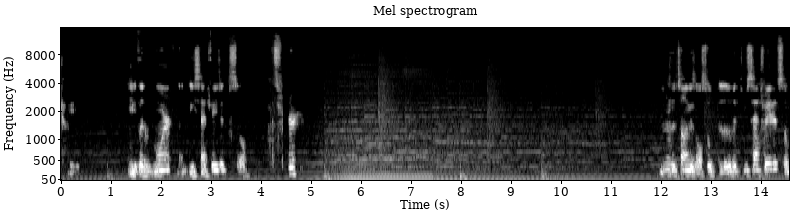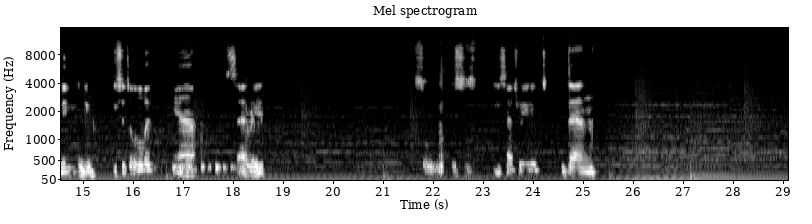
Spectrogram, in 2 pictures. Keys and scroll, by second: 5.2 F12, 19.8 z, 20.5 z, 27.8 g, 28.5 z, 28.6 z.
